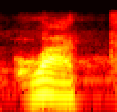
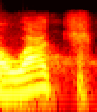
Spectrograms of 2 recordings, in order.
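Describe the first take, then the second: First: "what" with a stopped final T, no "tch"; tongue-on-palate T. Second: "what" ending in a Brazilian T, like "uátch"; normal Portuguese T. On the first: Teacher models English "what" for students, T stopped at the palate. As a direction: end "what" with the tongue held on the roof of the mouth. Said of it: "com a língua no céu da boca". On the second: Teacher shows the wrong way, "what" with a "tch" ending. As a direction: say "what" with the final T softened to "tch". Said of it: "falar what com o T normal". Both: Shown as a demonstration.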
